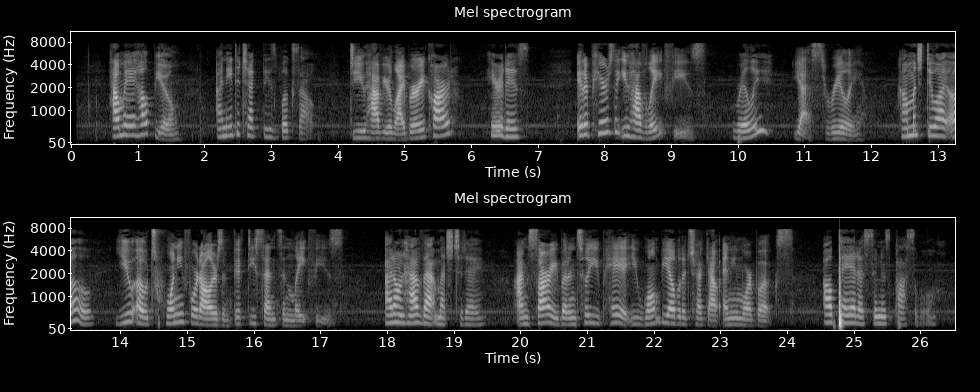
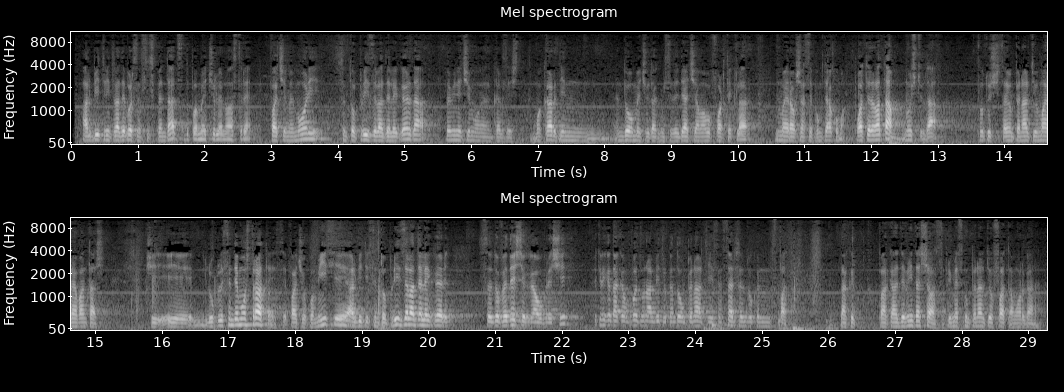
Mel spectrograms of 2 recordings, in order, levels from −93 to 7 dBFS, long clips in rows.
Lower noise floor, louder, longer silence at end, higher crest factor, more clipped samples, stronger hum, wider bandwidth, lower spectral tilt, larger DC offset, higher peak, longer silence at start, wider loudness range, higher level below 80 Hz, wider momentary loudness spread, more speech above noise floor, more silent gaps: first, -63 dBFS vs -42 dBFS; second, -29 LUFS vs -23 LUFS; first, 0.3 s vs 0 s; first, 30 dB vs 22 dB; neither; neither; second, 8.2 kHz vs 10.5 kHz; second, -3.5 dB/octave vs -6.5 dB/octave; neither; about the same, 0 dBFS vs 0 dBFS; first, 0.6 s vs 0.1 s; about the same, 6 LU vs 6 LU; second, -74 dBFS vs -50 dBFS; first, 18 LU vs 14 LU; first, 34 dB vs 19 dB; neither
